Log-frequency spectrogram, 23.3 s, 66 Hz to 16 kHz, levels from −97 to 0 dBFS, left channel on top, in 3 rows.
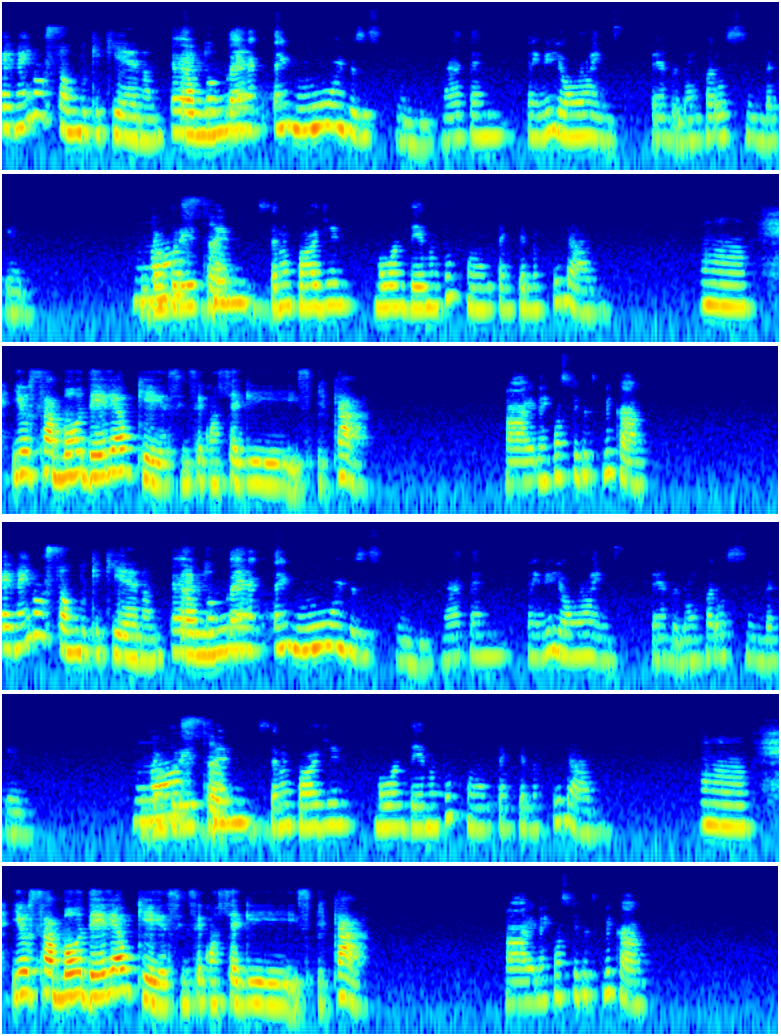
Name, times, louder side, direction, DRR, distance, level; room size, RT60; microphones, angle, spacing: voice 1, 0.0-2.5 9.1-9.6 9.8-9.9 14.8-18.5 18.9-19.2, right 3 dB, 30° right, 0.9 m, -31 dB
voice 2, 1.7-6.1 6.5-8.0 9.1-13.8 20.6-21.9, left 2 dB, 25° left, 1.0 m, -37 dB
4.6 x 2.5 x 2.4 m
head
